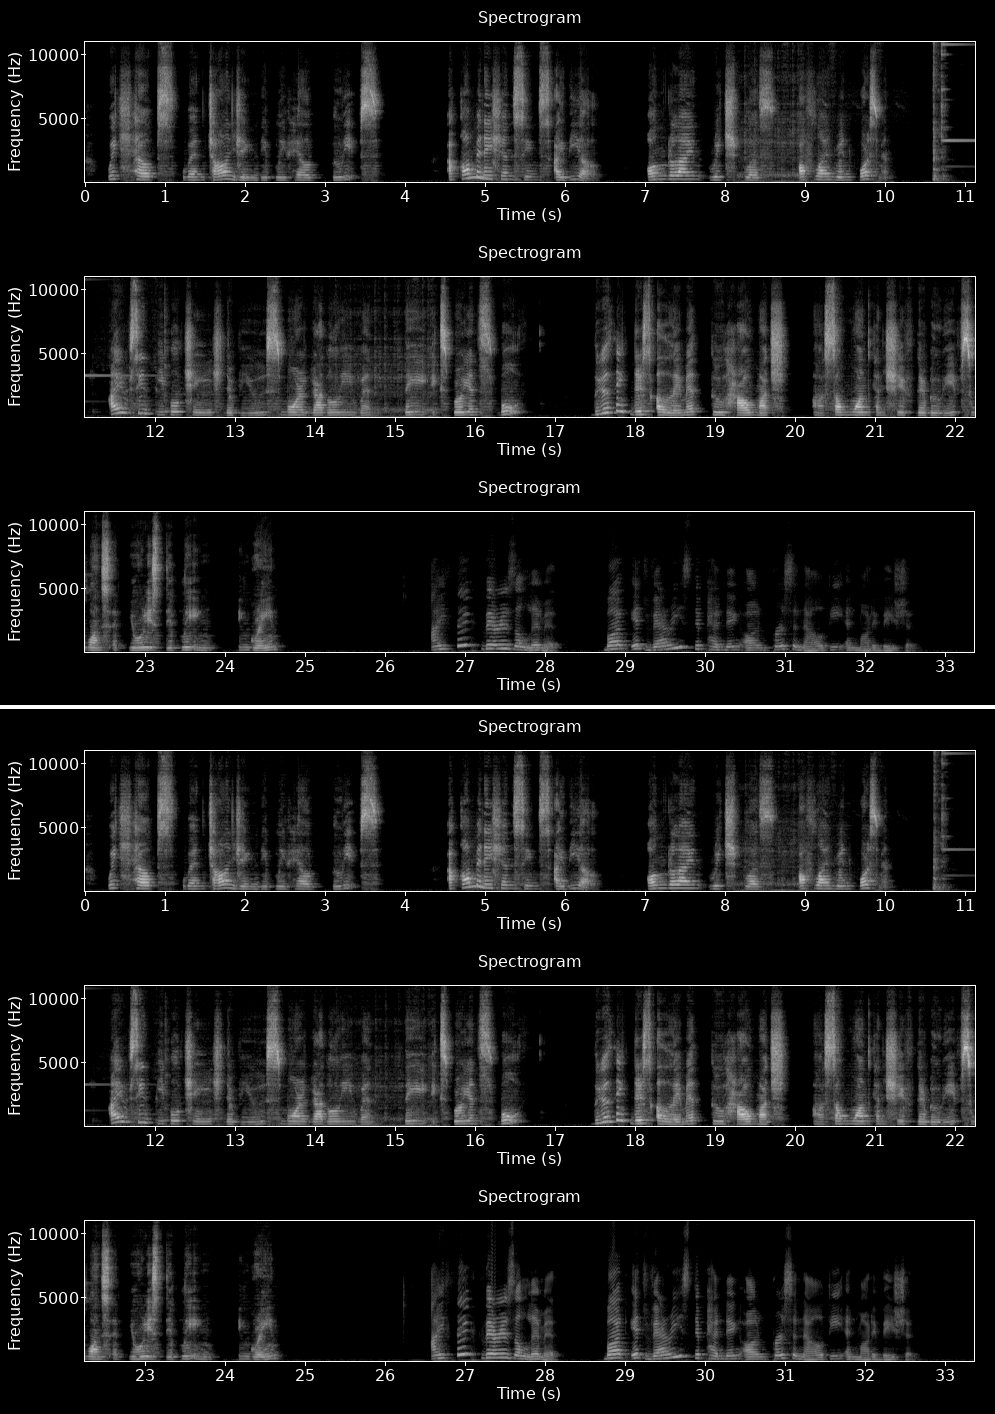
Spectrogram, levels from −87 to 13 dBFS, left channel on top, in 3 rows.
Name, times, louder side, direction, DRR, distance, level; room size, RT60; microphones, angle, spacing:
voice 1, 0.3-2.8 3.1-3.7 4.5-6.4 7.0-8.6 8.9-10.0 11.4-14.8 15.1-16.6 17.5-19.9 20.2-23.8 24.2-24.6, equal, 5° left, 0.7 m, -25 dB
sound 1, 8.1-9.4 9.9-10.1 10.6-13.0 13.5-15.6, left 5 dB, 85° left, 3.7 m, -47 dB
voice 2, 26.6-28.1 28.7-32.6, right 4 dB, 40° right, 0.9 m, -35 dB
7.0 x 4.8 x 2.8 m
head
